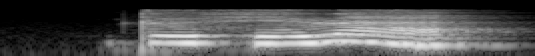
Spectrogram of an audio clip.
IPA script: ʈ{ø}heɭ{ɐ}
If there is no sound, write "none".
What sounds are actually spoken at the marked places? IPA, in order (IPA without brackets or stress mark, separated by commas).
ø, æ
